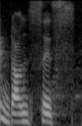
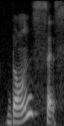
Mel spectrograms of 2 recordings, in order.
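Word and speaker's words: danseuse: Number A, that is DANSUESE, एंड इसका जो pronunciation होता है वो होता है डांसेस, डॉन्सेस।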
